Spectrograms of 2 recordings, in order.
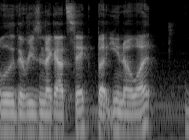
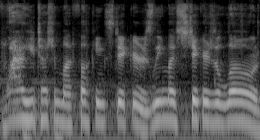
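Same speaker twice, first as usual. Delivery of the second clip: put-on, high, mild half-yell; 6 semitones higher than usual. Retelling how one student yelled at another over stickers: imitating a student yelling. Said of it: "yelling at him".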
